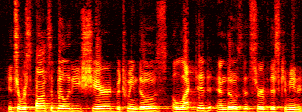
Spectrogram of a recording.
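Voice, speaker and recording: Speaking at a moderate pace, a man has a fairly high pitch and fairly even intonation. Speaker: political candidate. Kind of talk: campaign speech. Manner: formal.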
